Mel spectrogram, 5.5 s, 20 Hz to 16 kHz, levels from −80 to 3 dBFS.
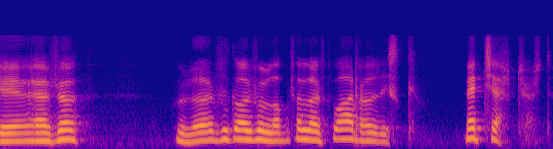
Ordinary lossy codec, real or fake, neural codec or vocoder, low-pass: none; fake; codec, 16 kHz, about 1 kbps, DyCAST, with the encoder's durations; 7.2 kHz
